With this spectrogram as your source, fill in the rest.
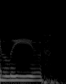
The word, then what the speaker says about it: Liv: I think it's fine to not know my name, but you should call me Liv.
